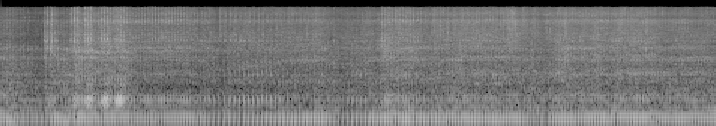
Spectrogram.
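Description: Vehicle engine running steadily under way on a rough dirt road, briefly louder about a second in.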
